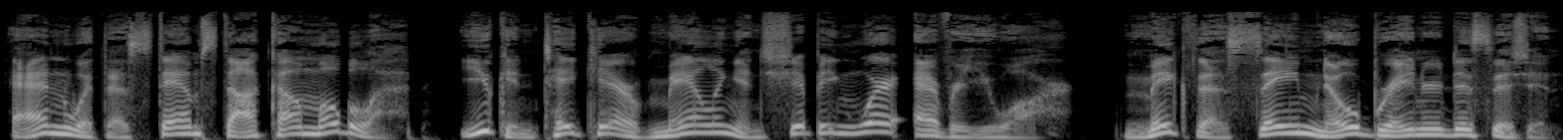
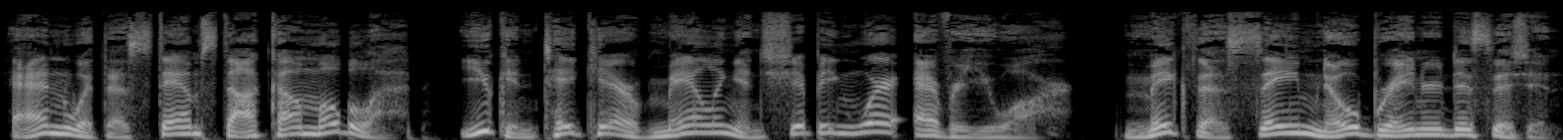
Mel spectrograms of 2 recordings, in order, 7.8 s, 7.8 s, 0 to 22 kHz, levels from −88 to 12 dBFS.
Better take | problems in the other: neither | none

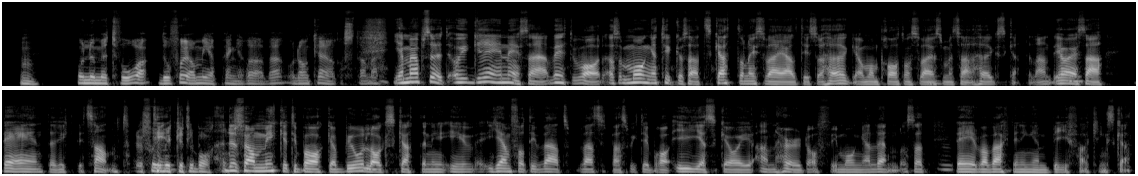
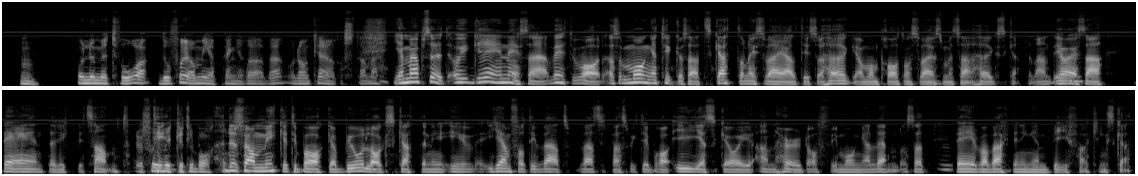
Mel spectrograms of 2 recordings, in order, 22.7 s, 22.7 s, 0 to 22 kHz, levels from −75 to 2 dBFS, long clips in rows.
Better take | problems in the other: first | high-pitched whine; faint; throughout; 5 kHz, 25 dB below the speech

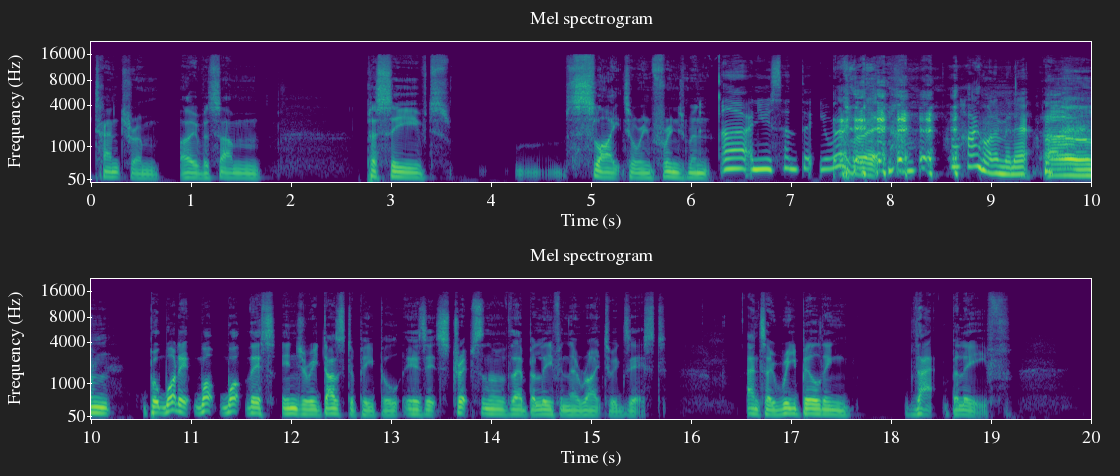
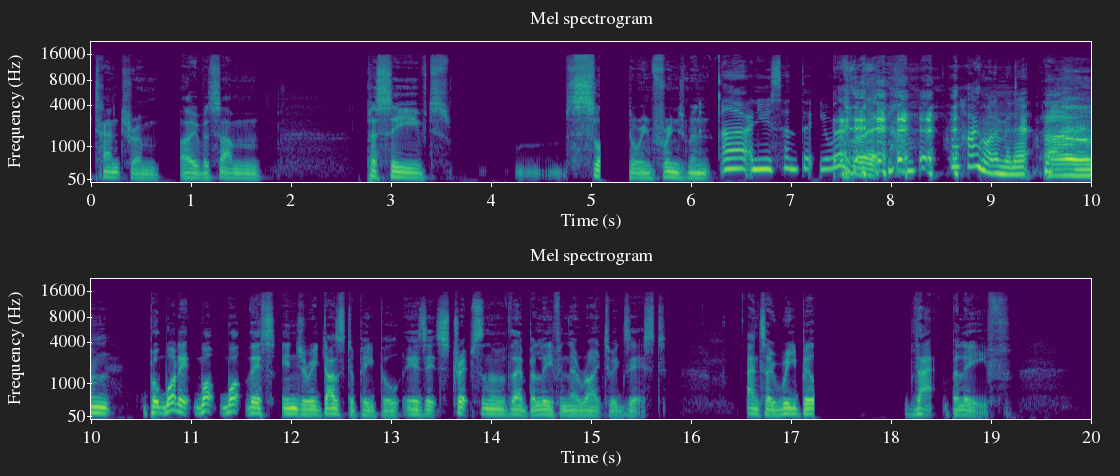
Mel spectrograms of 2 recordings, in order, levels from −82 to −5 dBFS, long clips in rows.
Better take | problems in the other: first | audio cutting out; at 5 s and at 17 s

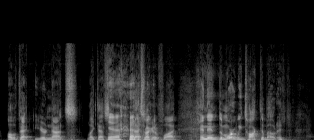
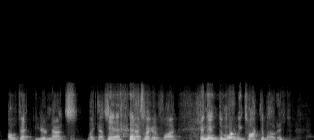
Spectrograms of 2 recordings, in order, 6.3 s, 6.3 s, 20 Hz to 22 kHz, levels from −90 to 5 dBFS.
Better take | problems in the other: first | garbled, watery; badly; nothing above 7.5 kHz

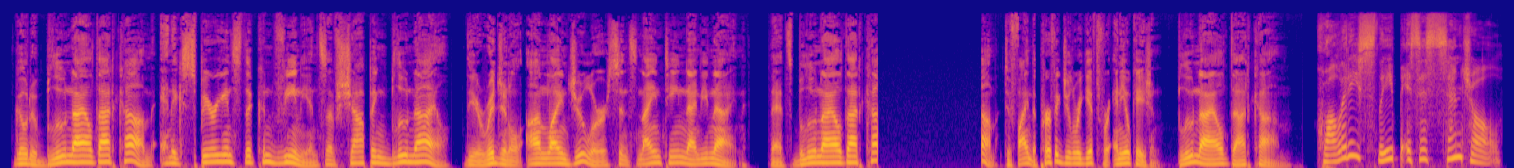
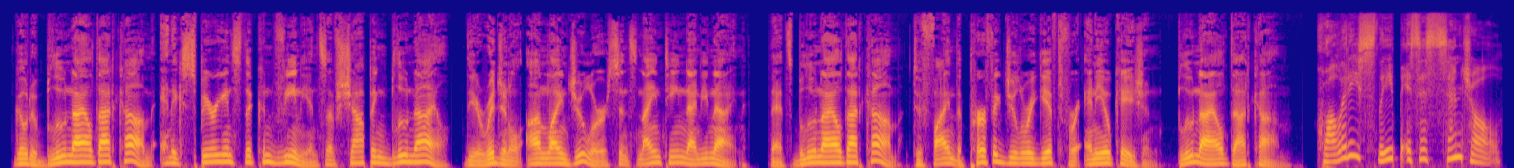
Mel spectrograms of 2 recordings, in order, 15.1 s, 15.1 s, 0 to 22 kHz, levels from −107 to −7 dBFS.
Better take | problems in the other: second | audio freezing; at 9 s for 1 s

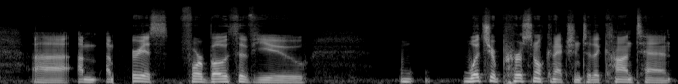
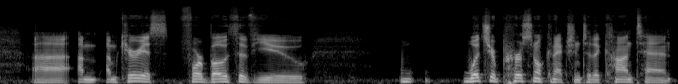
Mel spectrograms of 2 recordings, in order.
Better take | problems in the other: second | audio cutting out; at 1 s

